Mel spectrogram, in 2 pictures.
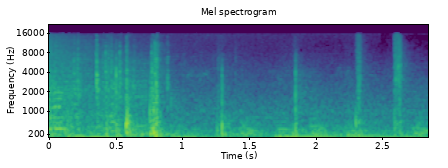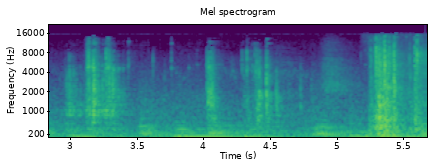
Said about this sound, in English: I knocked this time, so you can't get mad at me.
